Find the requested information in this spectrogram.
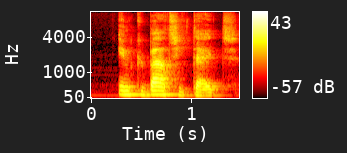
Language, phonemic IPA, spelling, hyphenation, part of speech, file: Dutch, /ɪn.kyˈbaː.(t)siˌtɛi̯t/, incubatietijd, in‧cu‧ba‧tie‧tijd, noun, Nl-incubatietijd.ogg
- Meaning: an incubation period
